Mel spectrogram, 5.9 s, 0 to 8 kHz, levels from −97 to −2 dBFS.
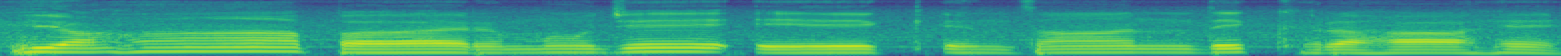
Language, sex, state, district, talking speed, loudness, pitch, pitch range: Hindi, male, Madhya Pradesh, Katni, 80 wpm, -16 LUFS, 140 Hz, 130-155 Hz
